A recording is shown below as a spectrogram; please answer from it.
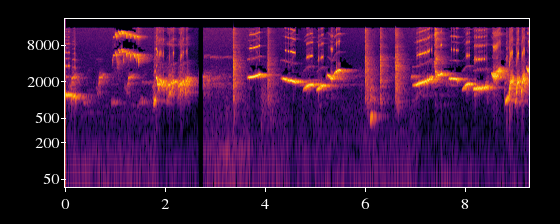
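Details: White-rumped shama song to stimulate other shamas: varied loud phrases mixing high thin whistles, sliding whistled notes and sharp clicks, delivered in quick bursts with short gaps.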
